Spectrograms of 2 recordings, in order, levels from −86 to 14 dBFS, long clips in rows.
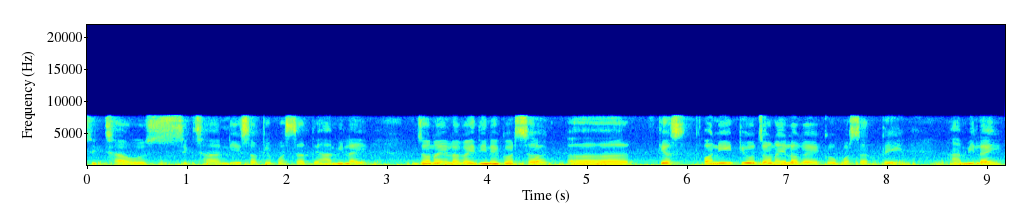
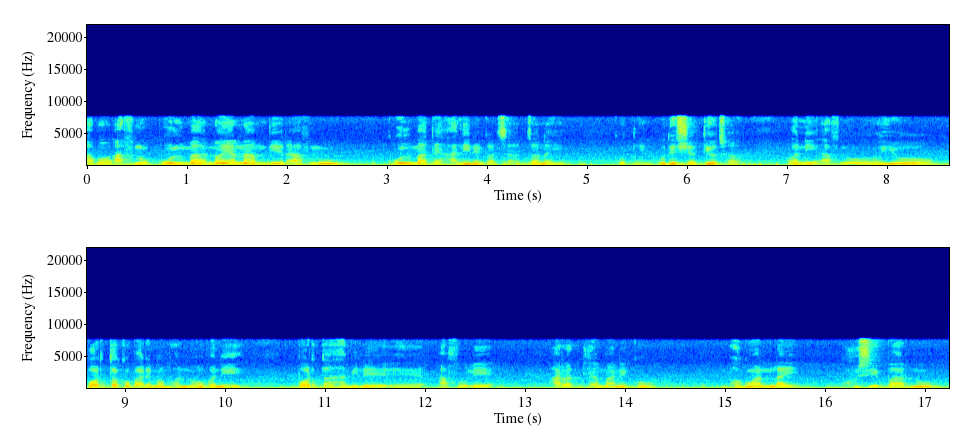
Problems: none marked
